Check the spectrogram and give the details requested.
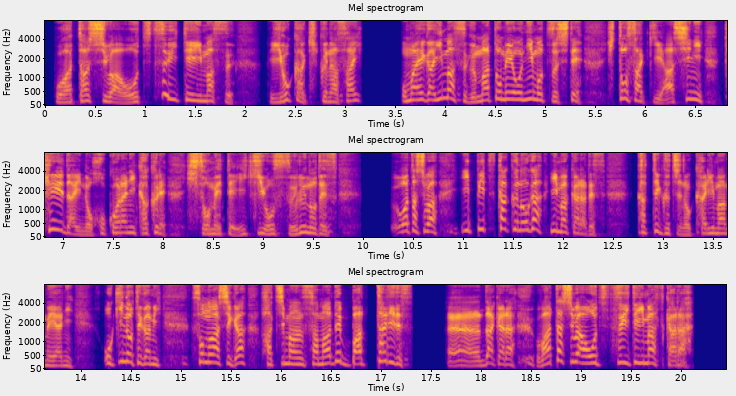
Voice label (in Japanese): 支離滅裂20代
